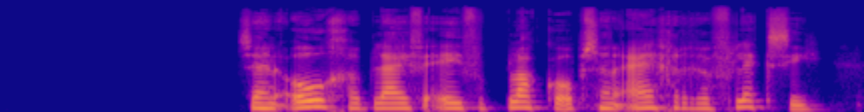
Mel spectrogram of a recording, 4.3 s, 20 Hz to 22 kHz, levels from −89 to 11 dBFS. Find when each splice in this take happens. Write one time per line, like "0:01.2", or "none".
none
